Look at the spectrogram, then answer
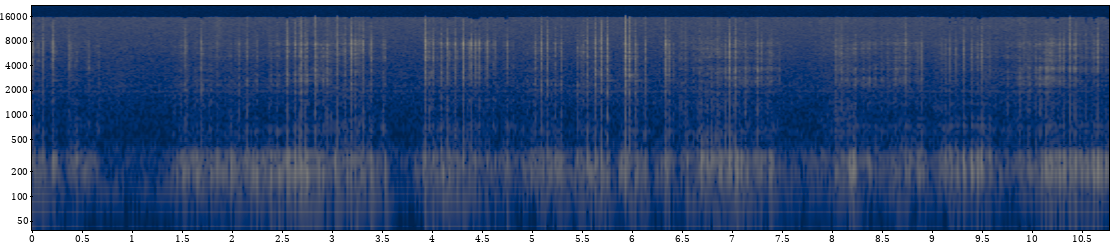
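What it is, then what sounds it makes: Metal mesh microphone grille. Long nails on both hands scratch the sides of the hollow metal mesh grille on a black microphone. The result is dense, rustling scratches and fine clicks over a strong low, boomy hum near 190 Hz, coming in bursts with brief quiet gaps.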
